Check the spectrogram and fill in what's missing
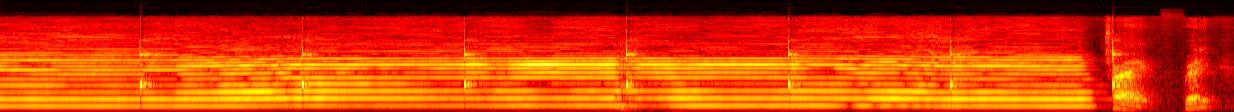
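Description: A cello sustains one bowed note with a rich harmonic stack for about eleven seconds, with faint bow-change ticks, then breaks off abruptly. Any slow slurred glide up toward C is barely noticeable before the note ends.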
